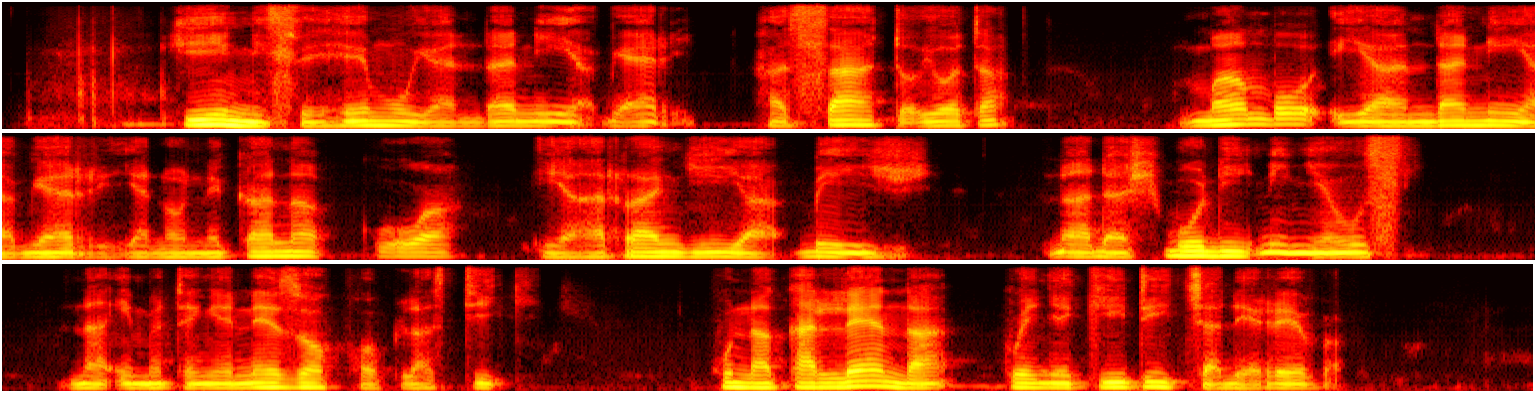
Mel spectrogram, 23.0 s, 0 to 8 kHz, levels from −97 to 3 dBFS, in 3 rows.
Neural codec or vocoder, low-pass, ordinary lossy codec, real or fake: codec, 16 kHz, 2 kbps, X-Codec, HuBERT features, trained on LibriSpeech; 7.2 kHz; Opus, 64 kbps; fake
